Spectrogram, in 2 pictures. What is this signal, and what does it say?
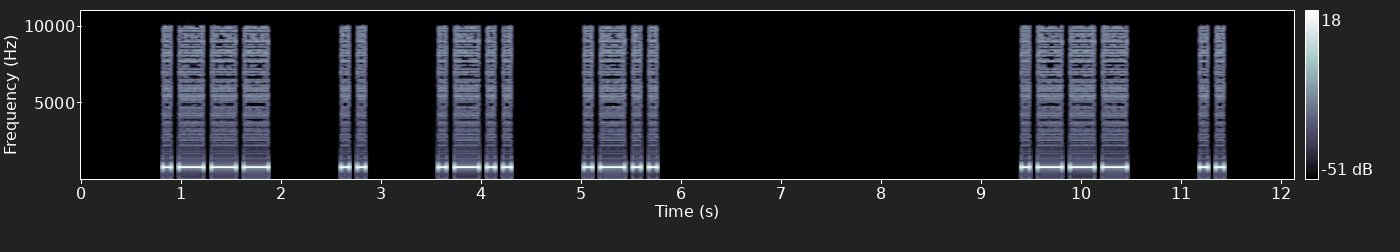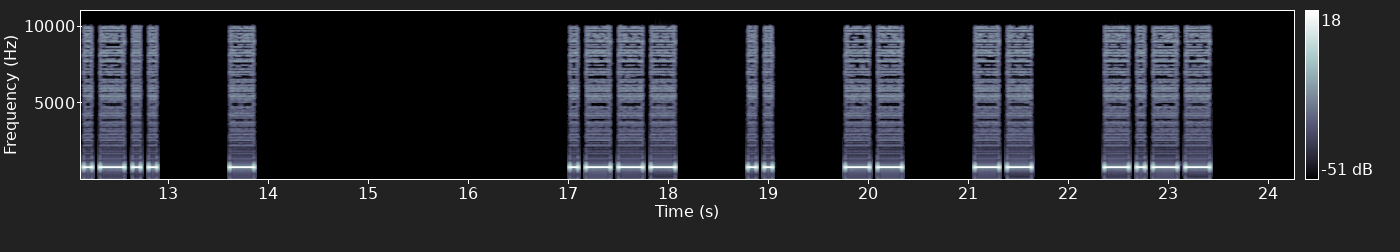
Morse code, heard as a keyed tone, about 15 wpm, spaced as for 8 wpm, 800 Hz. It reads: JILL JILT JIMMY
